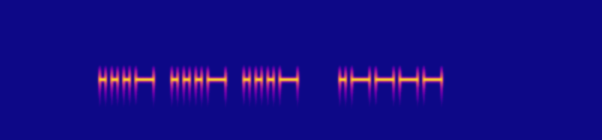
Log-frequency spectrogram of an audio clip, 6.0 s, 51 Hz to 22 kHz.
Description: Morse code, heard as a keyed tone, about 20 wpm, 700 Hz. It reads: VVV 1
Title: K1USN SST QSO Practice 20wpm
